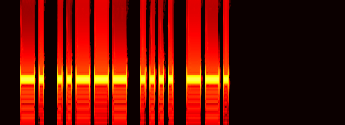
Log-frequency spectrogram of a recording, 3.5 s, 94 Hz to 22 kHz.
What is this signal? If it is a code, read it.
Morse code, heard as a keyed tone, about 25 wpm, 700 Hz. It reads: N2HG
